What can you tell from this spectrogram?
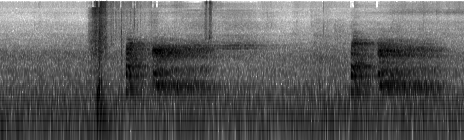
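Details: Tokay gecko calling twice, each call a quick sharp syllable followed by a longer nasal, harmonic second syllable, preceded by a brief click, with a low steady hum underneath.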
